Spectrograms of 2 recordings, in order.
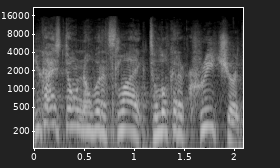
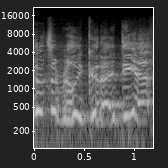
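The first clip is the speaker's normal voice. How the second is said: weeping through the words, very high voice; 9 semitones higher, 3 dB louder than usual. A character answers a harsh insult, crying.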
